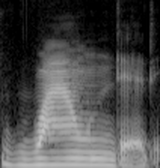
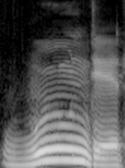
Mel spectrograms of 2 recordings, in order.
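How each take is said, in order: First: The first vowel does not sound like moon. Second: The first vowel sounds like the one in moon. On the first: The speaker calls it wrong. "and not wounded, even though it's got a U" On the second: The speaker calls it right. "like O O, like moon"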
